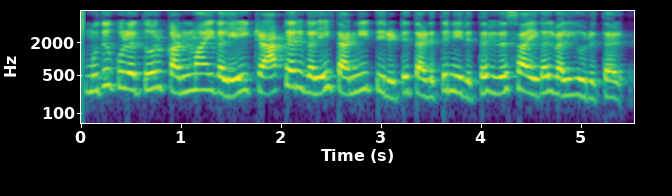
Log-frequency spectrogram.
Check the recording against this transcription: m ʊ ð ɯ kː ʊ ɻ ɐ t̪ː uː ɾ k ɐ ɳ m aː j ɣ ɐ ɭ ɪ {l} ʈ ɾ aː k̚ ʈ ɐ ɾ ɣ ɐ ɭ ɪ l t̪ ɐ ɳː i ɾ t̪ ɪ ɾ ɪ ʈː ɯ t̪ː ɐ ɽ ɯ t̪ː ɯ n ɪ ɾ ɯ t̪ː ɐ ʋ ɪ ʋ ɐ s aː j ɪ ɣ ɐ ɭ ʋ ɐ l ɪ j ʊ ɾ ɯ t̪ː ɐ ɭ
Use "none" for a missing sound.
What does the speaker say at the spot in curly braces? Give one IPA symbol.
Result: l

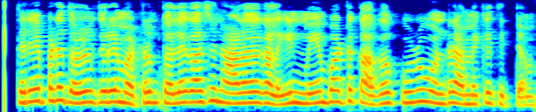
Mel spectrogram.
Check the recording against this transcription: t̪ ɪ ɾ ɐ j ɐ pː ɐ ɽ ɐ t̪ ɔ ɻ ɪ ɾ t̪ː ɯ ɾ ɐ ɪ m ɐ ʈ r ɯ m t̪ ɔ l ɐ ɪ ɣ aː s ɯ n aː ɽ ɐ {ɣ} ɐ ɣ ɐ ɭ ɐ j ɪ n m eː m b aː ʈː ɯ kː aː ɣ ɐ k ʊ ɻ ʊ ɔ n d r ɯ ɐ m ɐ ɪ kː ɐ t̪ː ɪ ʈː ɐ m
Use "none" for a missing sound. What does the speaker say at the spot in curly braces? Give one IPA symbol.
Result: ɣ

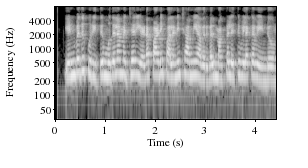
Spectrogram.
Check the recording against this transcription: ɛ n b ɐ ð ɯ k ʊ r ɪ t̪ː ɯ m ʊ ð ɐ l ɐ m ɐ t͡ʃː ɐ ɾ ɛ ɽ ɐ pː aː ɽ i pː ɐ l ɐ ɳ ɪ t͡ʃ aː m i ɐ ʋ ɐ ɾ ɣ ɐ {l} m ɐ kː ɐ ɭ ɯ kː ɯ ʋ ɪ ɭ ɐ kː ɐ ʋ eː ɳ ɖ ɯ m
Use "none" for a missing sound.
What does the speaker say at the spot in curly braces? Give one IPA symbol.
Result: ɭ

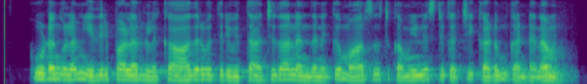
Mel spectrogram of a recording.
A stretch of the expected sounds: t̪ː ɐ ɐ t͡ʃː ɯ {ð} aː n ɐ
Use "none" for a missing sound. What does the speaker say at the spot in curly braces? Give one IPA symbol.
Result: ð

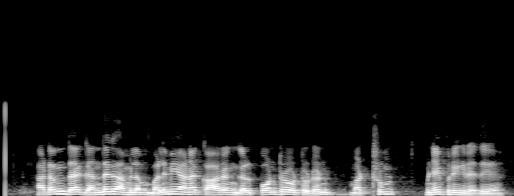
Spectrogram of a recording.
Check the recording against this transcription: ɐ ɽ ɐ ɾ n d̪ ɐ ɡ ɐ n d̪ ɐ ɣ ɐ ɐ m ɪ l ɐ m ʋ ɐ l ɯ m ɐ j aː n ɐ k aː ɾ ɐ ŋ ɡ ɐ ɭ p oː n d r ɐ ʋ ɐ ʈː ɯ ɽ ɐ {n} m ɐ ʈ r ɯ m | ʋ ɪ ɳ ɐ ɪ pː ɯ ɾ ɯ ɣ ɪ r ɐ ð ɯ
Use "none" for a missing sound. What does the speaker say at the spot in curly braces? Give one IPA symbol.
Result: n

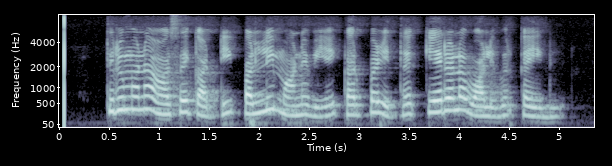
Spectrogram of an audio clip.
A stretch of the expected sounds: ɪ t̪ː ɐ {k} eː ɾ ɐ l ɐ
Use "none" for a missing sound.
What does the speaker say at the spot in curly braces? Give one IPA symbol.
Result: k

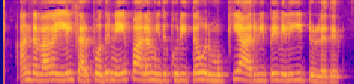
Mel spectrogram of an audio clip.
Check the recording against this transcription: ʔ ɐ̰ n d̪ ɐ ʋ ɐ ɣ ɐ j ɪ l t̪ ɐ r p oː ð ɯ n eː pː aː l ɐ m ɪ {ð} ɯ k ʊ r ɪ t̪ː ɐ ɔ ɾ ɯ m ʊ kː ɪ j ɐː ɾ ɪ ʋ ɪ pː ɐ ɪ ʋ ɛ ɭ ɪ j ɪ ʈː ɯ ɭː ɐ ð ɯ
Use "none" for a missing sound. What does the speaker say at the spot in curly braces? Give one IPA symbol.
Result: ð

